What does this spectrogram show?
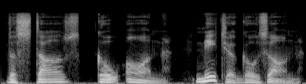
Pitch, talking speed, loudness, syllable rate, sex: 100 Hz, 135 wpm, -18 LUFS, 3.5 syllables/s, male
